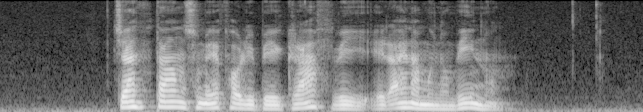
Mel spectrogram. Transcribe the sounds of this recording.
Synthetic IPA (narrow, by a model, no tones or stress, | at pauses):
d͡ʒɛn̥t̪ansʊmɛɹfɔɹibiʊɡɾaːfviɛ̰ɾajnamuːnʊmviːnʊn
